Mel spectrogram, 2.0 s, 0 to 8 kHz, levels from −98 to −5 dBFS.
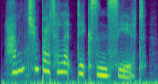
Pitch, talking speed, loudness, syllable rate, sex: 275 Hz, 210 wpm, -19 LUFS, 5.8 syllables/s, female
